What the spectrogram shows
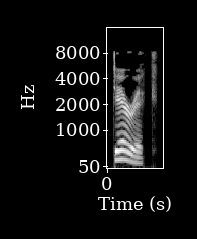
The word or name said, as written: derick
